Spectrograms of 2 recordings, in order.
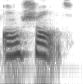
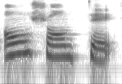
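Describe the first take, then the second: First: The word ends without a final vowel sound. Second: The word ends with an 'ay' vowel sound. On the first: "if the accent was not there, the word would just be enchant" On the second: "we're going to make that E sound like A"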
